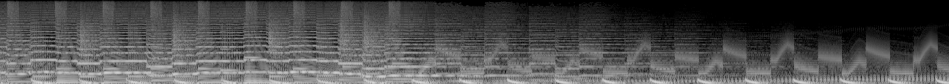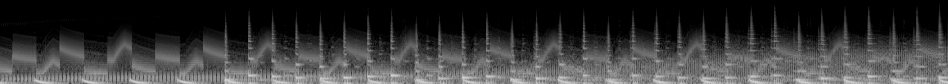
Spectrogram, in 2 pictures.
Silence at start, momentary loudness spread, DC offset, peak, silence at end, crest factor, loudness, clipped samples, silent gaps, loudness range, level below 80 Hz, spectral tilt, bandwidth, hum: 0 s; 7 LU; under 0.1%; -2 dBFS; 0 s; 16 dB; -19 LUFS; under 0.1%; none; 6 LU; -24 dBFS; -5.5 dB/octave; over 20 kHz; none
